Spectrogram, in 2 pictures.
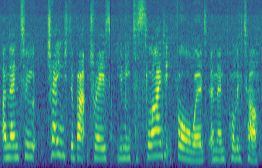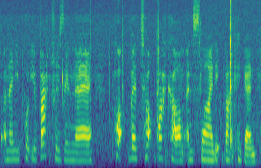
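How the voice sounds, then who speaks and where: Brief: woman, doll-collector vlogger, mid pitch, chatty step-by-step demo, faint background hiss. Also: a little mellow, rough recording. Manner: chatty, explains step by step while handling the doll. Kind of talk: casual unboxing demonstration.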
